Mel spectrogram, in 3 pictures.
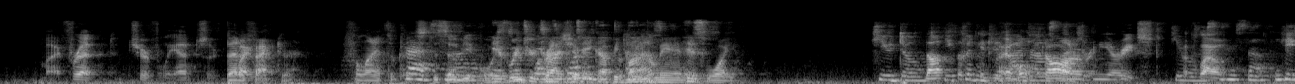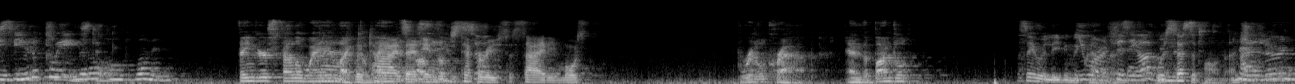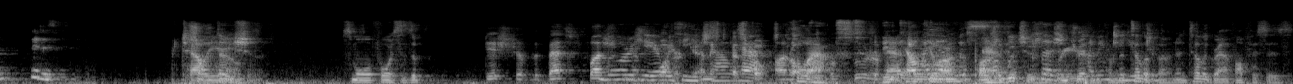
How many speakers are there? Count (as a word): eight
